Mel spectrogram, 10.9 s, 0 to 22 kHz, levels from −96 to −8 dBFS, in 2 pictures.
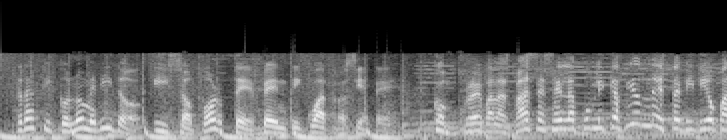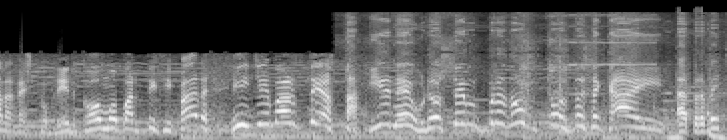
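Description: From 7.97 s to the end, a bright, metallic fizz rides on top of the sound, rising and falling with its level. This is imaging from sample-and-hold upsampling. The material was brought up to 48 kHz by repeating each sample with no smoothing filter, which leaves mirrored copies of the spectrum. The first image sits between roughly 5.5 and 11 kHz at about -15 dB relative to the signal, which points to an original rate near 11 kHz.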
